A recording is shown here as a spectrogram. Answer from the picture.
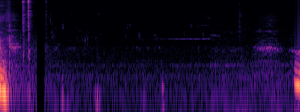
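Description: Two quick computer mouse clicks about half a second in, pressing Run to start an audio analyzer's distortion-versus-power sweep, followed by near silence with a few faint soft knocks.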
